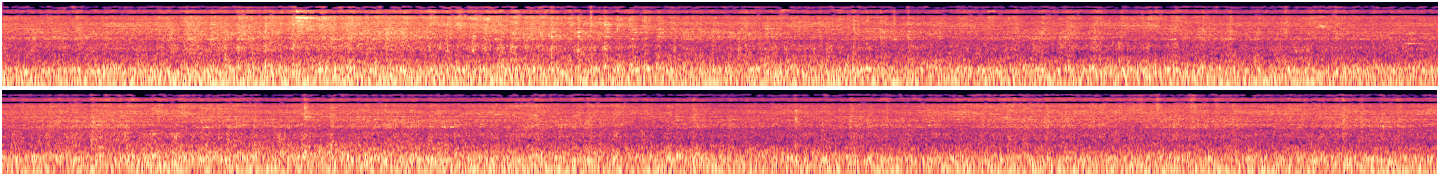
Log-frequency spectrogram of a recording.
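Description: Covered hopper cars of a CSX grain train rolling past, their steel wheels running on the rails in a steady low rumble.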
